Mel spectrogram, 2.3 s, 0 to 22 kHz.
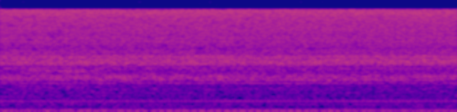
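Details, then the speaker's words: Raspberry Pi 4 Model B starter kit, first boot into the preinstalled desktop: the small case fan runs noisily with a steady, even whirring drone and faint hum, no speed change, while the board vibrates on the desk; loud fan drone. "je sais pas si vous entendez mais c'est le ventilo qui fait du bruit comme ça vu que ça vibre un petit peu sur le sur le bureau"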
